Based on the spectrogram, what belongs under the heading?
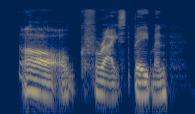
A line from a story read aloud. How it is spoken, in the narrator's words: Hamlin groans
